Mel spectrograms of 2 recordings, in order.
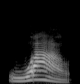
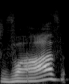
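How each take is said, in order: First: The word begins with a W sound. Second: The word begins with a V sound. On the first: The speaker calls it right. "it was a wow. It made the W sound" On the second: The speaker calls it wrong. "you may pronounce this Vav, but that is incorrect and non-original"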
